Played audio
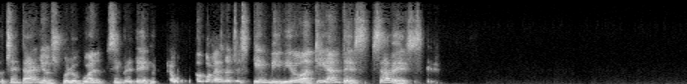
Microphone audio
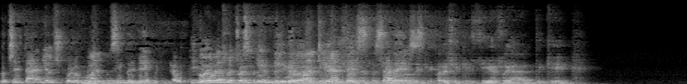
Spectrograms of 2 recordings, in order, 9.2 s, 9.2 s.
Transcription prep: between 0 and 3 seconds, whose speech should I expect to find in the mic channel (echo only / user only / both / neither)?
both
